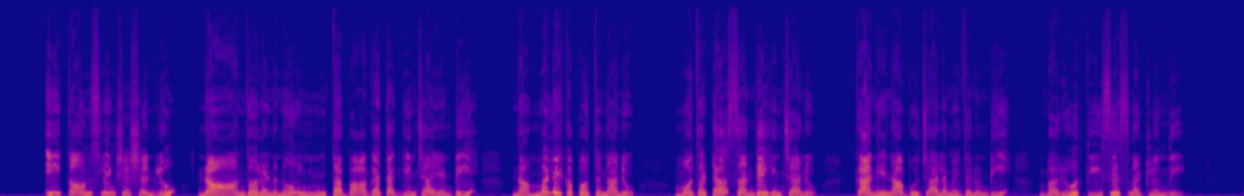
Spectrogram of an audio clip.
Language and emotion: Telugu, surprised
